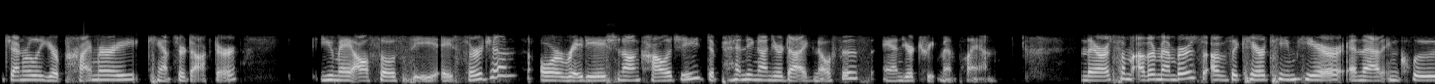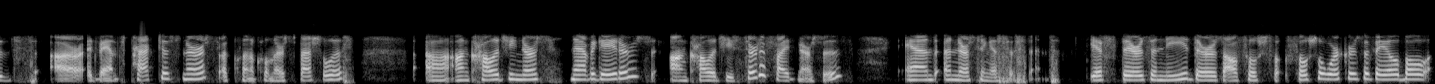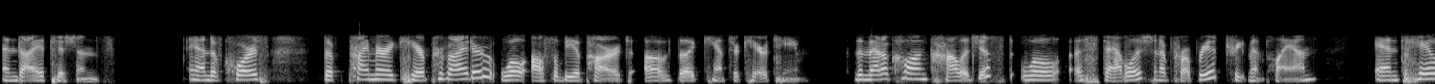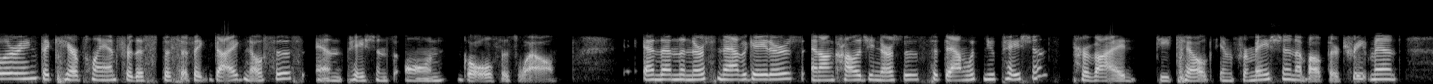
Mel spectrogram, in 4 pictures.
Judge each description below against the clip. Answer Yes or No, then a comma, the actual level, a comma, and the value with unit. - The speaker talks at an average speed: No, slow, 130 wpm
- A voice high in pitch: Yes, high, 215 Hz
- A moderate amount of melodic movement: Yes, average, 3.5 semitones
